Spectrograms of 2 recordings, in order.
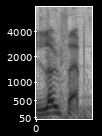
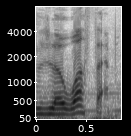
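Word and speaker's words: Loatheb: a lot of people say low Theb, and Sottle is one of these players that kind of says, no, it's lower Theb. And he tells people off. So I'm trying to think rightly so. It's spelled lower Theb.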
